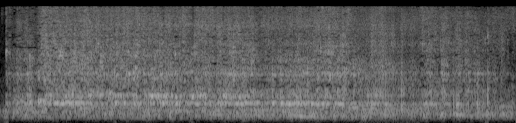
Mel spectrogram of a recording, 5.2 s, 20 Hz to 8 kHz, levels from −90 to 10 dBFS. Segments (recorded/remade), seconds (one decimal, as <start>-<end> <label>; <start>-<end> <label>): 0.0-3.6 recorded; 3.6-4.2 remade; 4.2-5.2 recorded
